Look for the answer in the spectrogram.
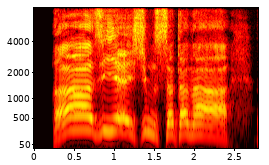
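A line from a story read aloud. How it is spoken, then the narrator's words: Touchy demon bellowing loudly. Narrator (Russian): зычно вопит обидчивый демон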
